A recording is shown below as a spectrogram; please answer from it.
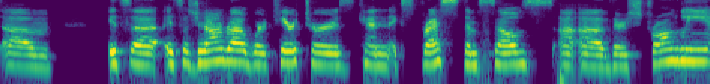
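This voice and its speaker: A young woman from Italy, a native Italian speaker, answering as a guest in a video podcast interview, thoughtful with frequent pauses. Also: medium pitch. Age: young adult. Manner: thoughtful, many fillers, laughs easily. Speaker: podcast guest, doctoral researcher. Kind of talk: conversational interview.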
